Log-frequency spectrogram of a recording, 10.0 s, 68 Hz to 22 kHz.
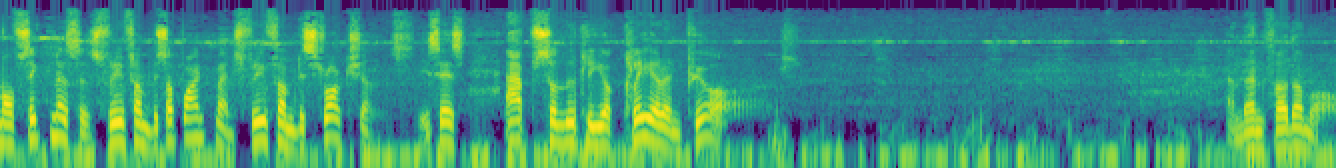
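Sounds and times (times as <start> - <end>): faint high-pitched tone: 0.0 - 10.0
low uneven microphone rumble: 0.0 - 10.0.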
